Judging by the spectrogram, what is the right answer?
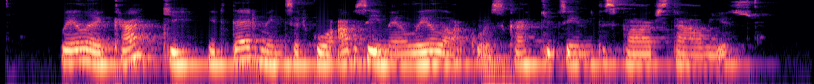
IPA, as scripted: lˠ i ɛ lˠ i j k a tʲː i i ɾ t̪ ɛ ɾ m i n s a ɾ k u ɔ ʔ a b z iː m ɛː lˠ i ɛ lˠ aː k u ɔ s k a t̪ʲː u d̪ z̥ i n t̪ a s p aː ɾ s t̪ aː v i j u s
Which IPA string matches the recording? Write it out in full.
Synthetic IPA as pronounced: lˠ i ɛ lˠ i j k a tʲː i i ɾ t̪ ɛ ɾ m i n s a ɾ k u ɔ ʔ a b z iː m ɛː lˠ i ɛ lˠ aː k u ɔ s k a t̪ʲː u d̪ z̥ i m t̪ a s p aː ɾ s t̪ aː v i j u s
